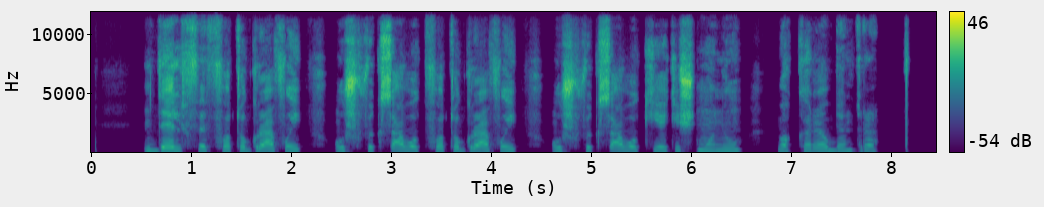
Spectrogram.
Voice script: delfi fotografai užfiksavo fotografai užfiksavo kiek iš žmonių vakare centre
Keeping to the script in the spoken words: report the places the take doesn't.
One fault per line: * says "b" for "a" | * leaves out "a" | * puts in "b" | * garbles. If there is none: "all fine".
all fine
